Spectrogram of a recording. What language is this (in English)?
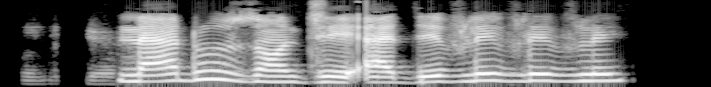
Gen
